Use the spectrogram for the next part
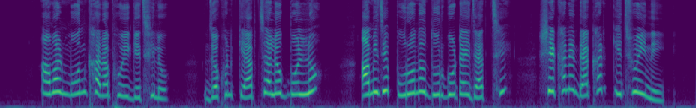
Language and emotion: Bengali, sad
